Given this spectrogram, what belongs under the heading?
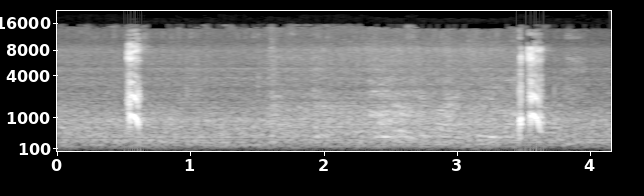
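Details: Infant with hiccups while father plays a video game: two short, sharp hiccup sounds about three seconds apart over quiet room noise.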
